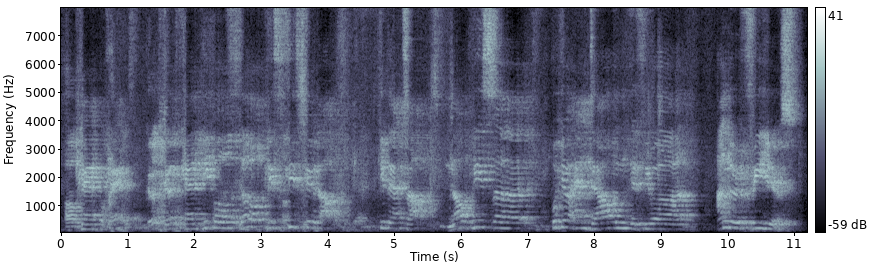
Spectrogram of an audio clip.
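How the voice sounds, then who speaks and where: A man's voice: high voice, slow, a crowd in the background. Man talking to a room. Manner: animated, addresses the audience directly. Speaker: speaker giving a talk. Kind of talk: live talk to an audience. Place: room with a live audience. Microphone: no microphone, picked up from afar. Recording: echoey room, voice from a distance.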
